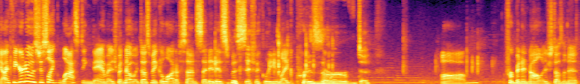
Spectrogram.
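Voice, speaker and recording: A woman doing casual livestream commentary on a game, thinking aloud in an excitable, exclamatory way with half-finished thoughts. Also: mid-range voice. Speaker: livestream host playing a game and discussing its lore. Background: game music under the voice.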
